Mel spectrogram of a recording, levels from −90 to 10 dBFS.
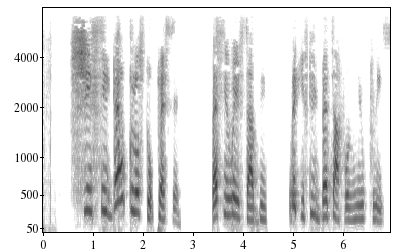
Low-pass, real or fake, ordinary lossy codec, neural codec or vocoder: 7.2 kHz; fake; MP3, 32 kbps; codec, 24 kHz, 1 kbps, SNAC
